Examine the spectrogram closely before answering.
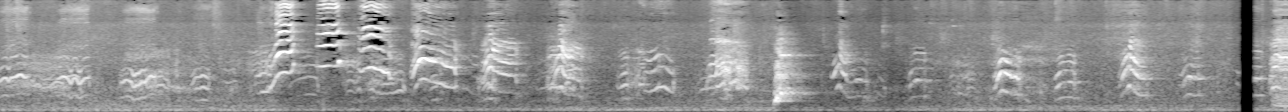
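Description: Soaked young puppies whimpering and yelping: a string of short high-pitched cries that rise and fall in pitch, about one or two a second.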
